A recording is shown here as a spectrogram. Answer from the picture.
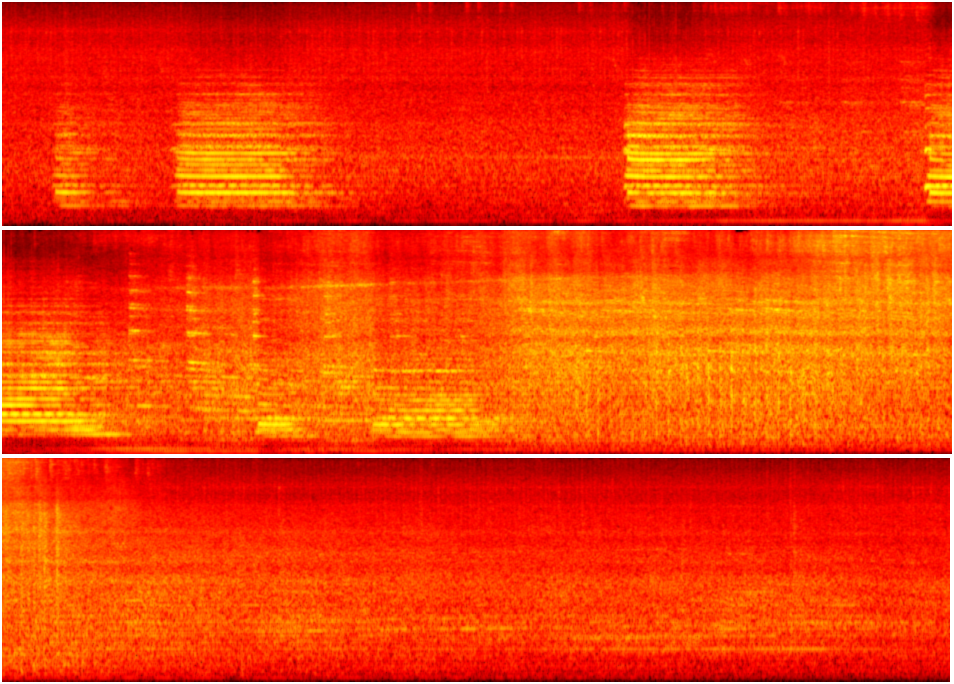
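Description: NJ Transit passenger train's horn sounding a series of blasts for the grade crossing: a short one, three long ones, then two shorter ones. The train then passes over the crossing with its wheels clattering over the rail joints, and the sound slowly fades as it moves away.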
